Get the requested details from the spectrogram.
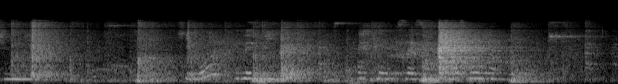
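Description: A squash ball smacks against the walls of an echoing court.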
